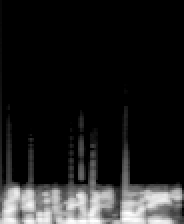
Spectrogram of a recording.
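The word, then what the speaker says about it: Boötes: is the brighest star in the constellation of boates that's not a constellation most people are familiar with boates it's spelled b t and it means the herdsman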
